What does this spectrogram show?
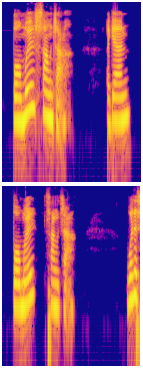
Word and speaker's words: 상자: It is pronounced as a two-syllable word. The first syllable is sang, second syllable is ja.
